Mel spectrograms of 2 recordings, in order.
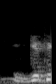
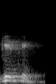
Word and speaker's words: Goethe: आपने गेथे का नाम सुना होगा, जर्मन राइटर है. Write down गेथे. पूरा नाम तो है जोहान वॉल्फगैंग वॉन गेथे. Okay, GOETHE, गेथे.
